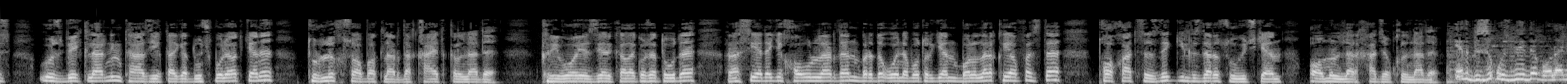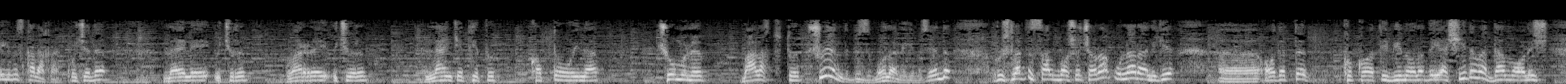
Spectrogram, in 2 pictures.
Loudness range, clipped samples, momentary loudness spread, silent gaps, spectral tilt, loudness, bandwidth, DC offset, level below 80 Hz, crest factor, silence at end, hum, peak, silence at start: 2 LU; under 0.1%; 7 LU; none; -5.5 dB/octave; -13 LUFS; 8.8 kHz; under 0.1%; -42 dBFS; 12 dB; 0 s; none; 0 dBFS; 0 s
